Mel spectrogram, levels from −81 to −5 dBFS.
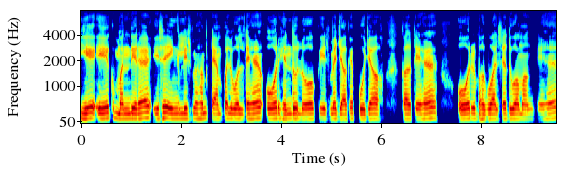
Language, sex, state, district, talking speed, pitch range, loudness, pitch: Hindi, male, Uttar Pradesh, Muzaffarnagar, 160 wpm, 130-140 Hz, -14 LUFS, 135 Hz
